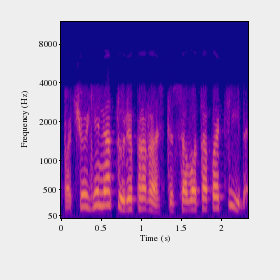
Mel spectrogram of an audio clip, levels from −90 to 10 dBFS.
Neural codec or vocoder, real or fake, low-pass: none; real; 7.2 kHz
